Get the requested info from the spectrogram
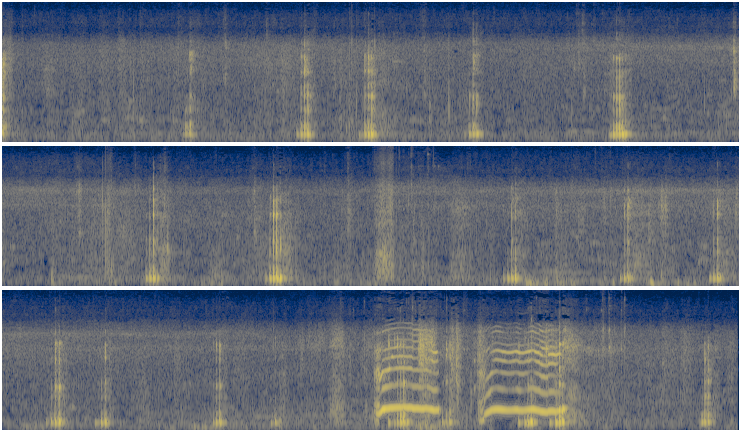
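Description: Breeding sows grunting: short, low grunts at irregular intervals of about a second. Near the end come two longer, higher-pitched calls.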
